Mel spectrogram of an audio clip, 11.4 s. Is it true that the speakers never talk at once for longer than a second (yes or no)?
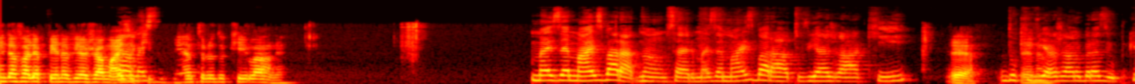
yes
